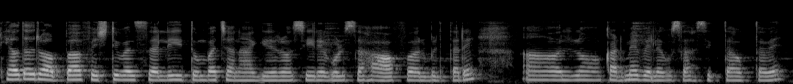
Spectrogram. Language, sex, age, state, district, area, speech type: Kannada, female, 30-45, Karnataka, Tumkur, rural, spontaneous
